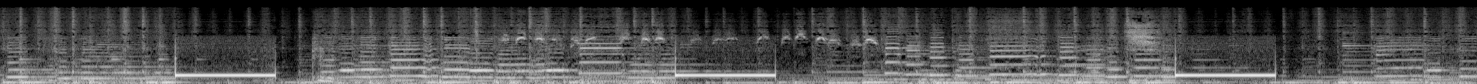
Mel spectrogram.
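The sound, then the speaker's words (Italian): Ringback tone of an outgoing phone call: three long, steady mid-pitched beeps, each about a second long and evenly spaced, sound over continuous background music. “facciamo questa chiamata”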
